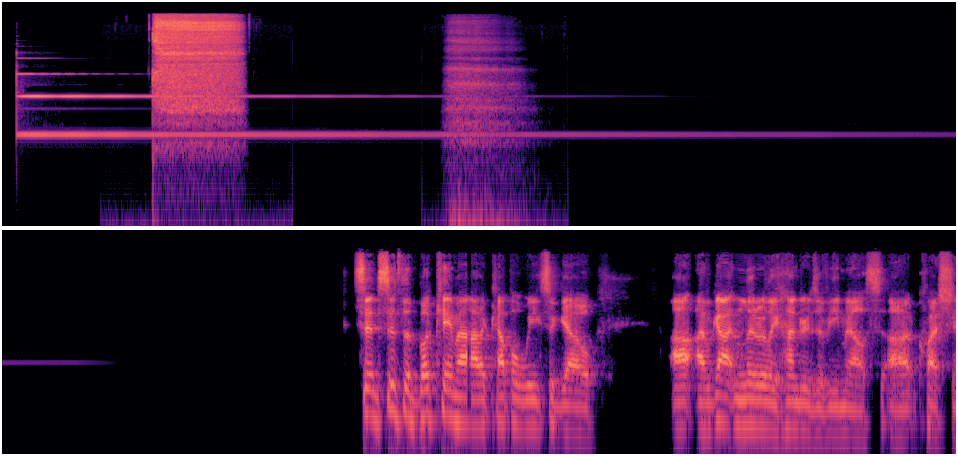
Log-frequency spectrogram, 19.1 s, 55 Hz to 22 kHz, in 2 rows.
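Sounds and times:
long breath sounds: 1.4s - 2.9s, 4.2s - 5.7s, 15.5s - 16.1s.

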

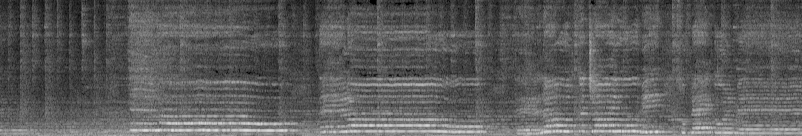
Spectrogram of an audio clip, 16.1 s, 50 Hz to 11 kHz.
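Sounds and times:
boys singing into microphones: 2.6s - 16.0s.

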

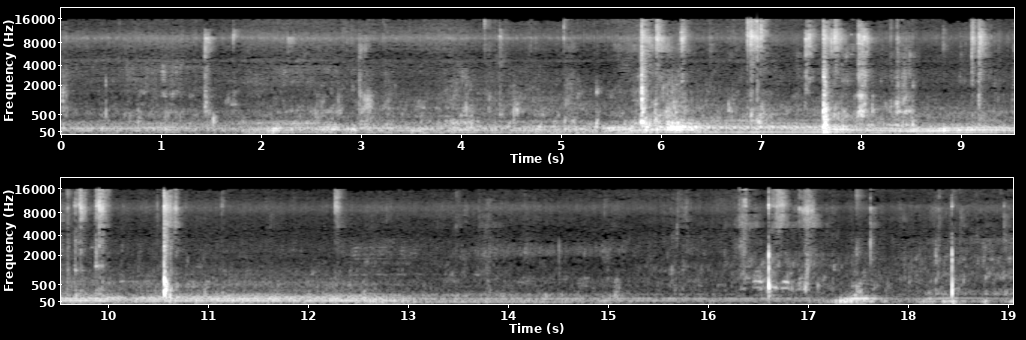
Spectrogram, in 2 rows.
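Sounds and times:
engine running at low revs: 0.0s - 16.1s.

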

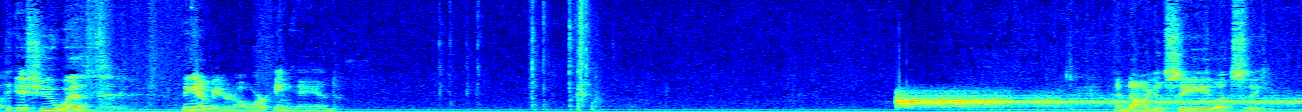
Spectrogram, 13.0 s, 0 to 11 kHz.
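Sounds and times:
radio static with whistle: 9.0s - 13.0s.

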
